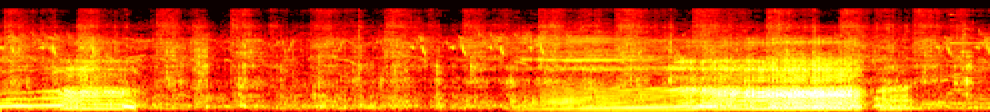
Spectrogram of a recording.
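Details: Jersey cow from a dairy farm selling milk cows, mooing repeatedly: a short low call is cut off, then a long moo begins deep, rises and swells into a loud, strained bellow that ends suddenly.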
